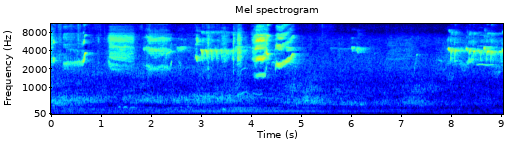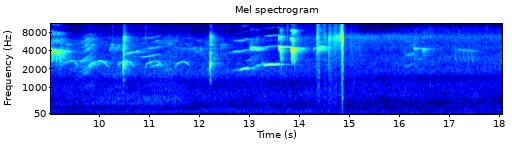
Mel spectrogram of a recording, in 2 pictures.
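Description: Birds chirping and calling: quick chirps and trills, and a run of short arched whistled notes about eight seconds in. A low steady hum sits under them and fades out over the first half.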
